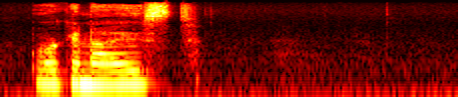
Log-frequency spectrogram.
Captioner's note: speaking french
